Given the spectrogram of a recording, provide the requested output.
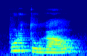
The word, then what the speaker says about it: Portugal: pronunciado por tu guías Portugal suena como con una u al inicio el siguiente sería Brasil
